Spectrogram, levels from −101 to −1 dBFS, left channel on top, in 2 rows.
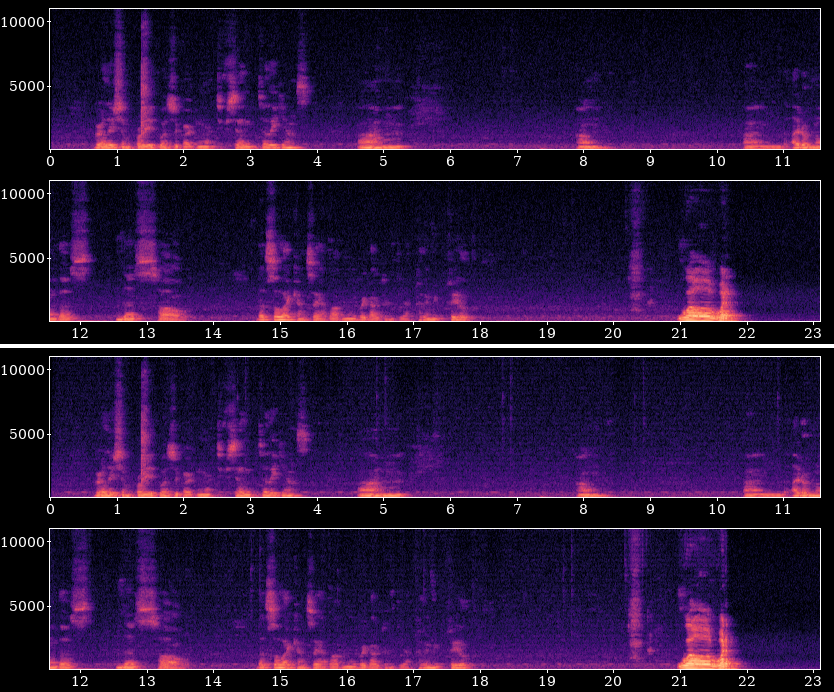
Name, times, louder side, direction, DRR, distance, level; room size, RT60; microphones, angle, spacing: voice 1, 0.7-3.8 4.6-5.3 7.9-8.4 10.4-12.1 12.5-13.6 14.6-17.8, equal, 10° left, 0.7 m, -31 dB
voice 2, 21.0-21.7, right 3 dB, 65° right, 1.0 m, -14 dB
5.8 x 5.3 x 4.5 m
head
